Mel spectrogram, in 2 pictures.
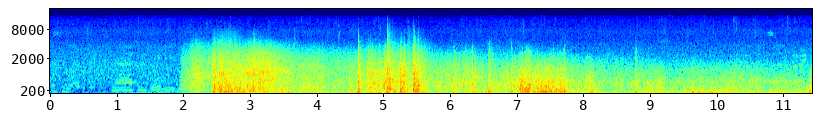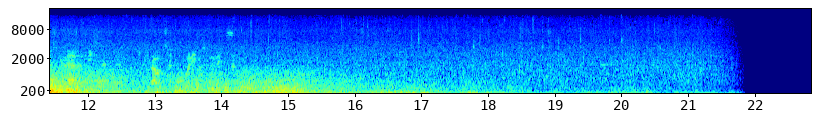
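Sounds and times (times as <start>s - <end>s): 
steady rain: 0.0s - 21.9s
thunderclap from a thunderstorm rumbling: 2.0s - 18.5s.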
